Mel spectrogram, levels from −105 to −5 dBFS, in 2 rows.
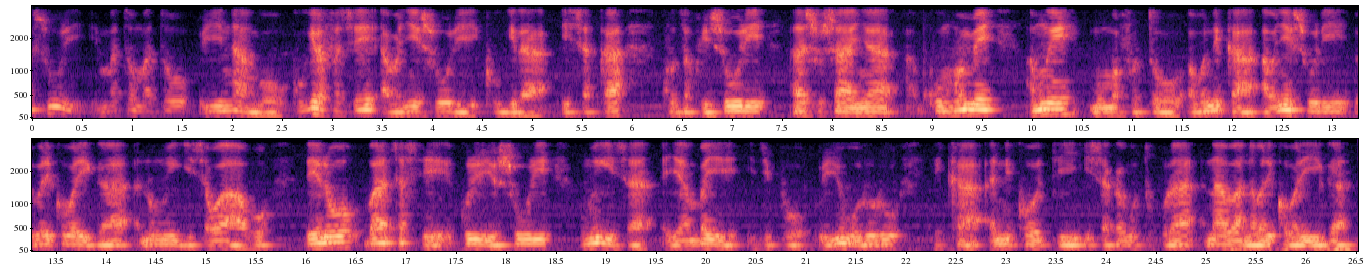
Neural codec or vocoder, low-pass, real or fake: none; 3.6 kHz; real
